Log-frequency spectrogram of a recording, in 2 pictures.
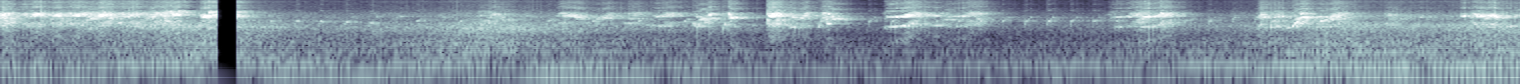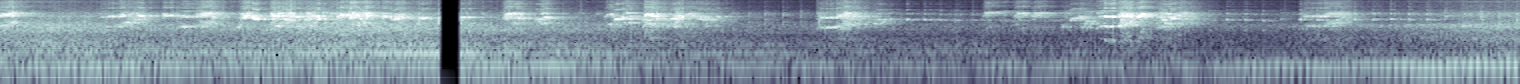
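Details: Long ngekek chatter from a pet lovebird: a busy, continuous torrent of piercing squeaks, trills and chirps with a few short pauses, the clustered bursts louder near the middle and end, soft low hum beneath.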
